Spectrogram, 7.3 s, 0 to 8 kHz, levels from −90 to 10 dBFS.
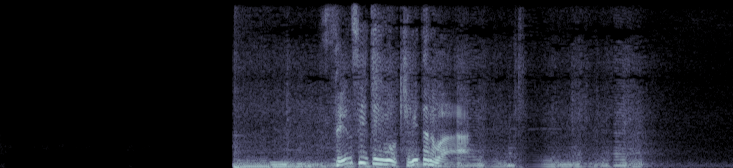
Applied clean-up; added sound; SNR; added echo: neural mask model RNNoise.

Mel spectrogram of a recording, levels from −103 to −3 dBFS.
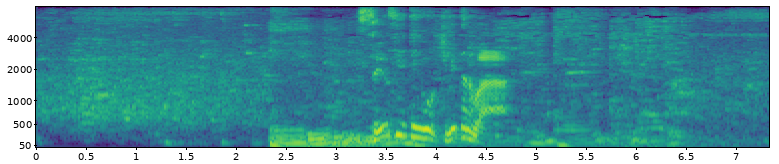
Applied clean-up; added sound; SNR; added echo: classical method log-MMSE.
